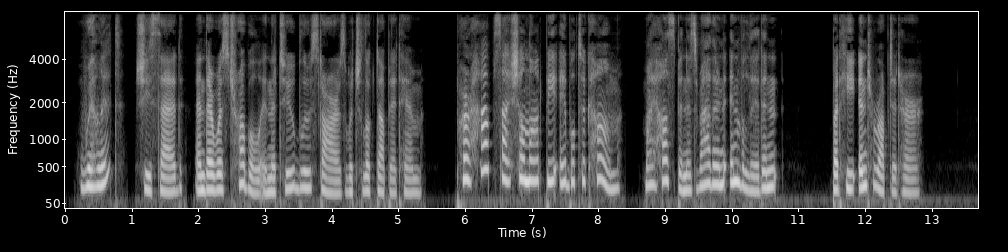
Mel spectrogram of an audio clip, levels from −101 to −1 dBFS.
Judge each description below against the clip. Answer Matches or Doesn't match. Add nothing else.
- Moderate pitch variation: Doesn't match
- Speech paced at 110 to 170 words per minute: Matches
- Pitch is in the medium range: Doesn't match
